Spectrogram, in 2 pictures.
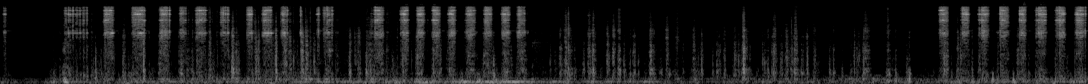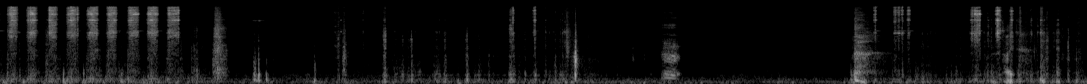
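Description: A hand ratchet works the front T50 seat bolts in a Toyota Highlander: rapid, close clicking runs in long bursts with short pauses, then slows to scattered single clicks toward the end.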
